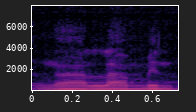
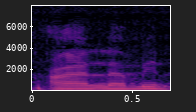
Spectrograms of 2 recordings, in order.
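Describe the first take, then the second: First: The word starts with an added ng sound. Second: The word starts with a plain vowel. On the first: "tetap ngalamin" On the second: "saya bilang alamin"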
